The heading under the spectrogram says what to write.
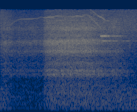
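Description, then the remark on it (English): A dog's collar tags jingle softly as the dog moves around, a continuous, hissy metallic shimmer that swells a little louder partway through, with no one talking. “um sorry, that's my dog.”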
